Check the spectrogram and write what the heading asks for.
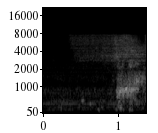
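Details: Man's mechanical ventilator cycling audibly in the background as he speaks; mechanical ventilator breath cycle.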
